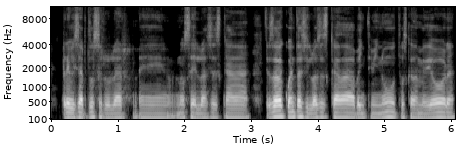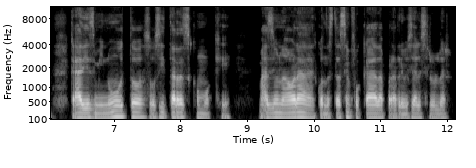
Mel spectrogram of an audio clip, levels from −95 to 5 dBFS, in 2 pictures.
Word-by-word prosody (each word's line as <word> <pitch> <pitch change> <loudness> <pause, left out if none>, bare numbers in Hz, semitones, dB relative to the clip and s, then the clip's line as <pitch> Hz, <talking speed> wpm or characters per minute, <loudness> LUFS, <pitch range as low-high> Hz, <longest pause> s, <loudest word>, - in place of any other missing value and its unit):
revisar 110 -2 +4
tu 120 -3 -4
celular? 105 -3 -3 0.2
Eh, 105 0 -8
no 105 - -6
sé, 110 0 -2
lo 100 0 -2
haces 105 +1 -8
cada 105 0 -5 0.2
¿Te - - -7
has - - -2
dado 130 0 +10
cuenta 130 0 +3
si 115 -2 -7
lo 105 - +2
haces 110 +2 -2
cada 110 -2 +4
20 105 +1 -5
minutos, 110 +1 -4
cada 105 - -3
media 105 +2 -1
hora, 115 -1 +2 0.3
cada 110 - +4
10 110 0 0
minutos, 115 +2 -1
o - - -5
sí 115 +3 -9
tardas 110 -3 +3
como 100 -3 -12
que - - -15 0.4
más 105 - -4
de 115 - -3
1 110 -1 -2
hora 110 -3 +4
cuando 95 - -4
estás 100 +4 -4
enfocada, 105 -2 +1
para - - -3
revisar 95 +2 -5
el 100 - -7
celular? 100 -1 -10
105 Hz, 205 wpm, -21 LUFS, 105-115 Hz, 0.4 s, dado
